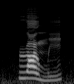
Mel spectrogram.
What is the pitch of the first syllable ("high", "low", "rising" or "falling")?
falling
